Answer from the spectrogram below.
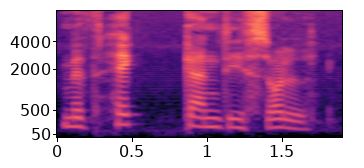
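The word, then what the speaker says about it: Með hækkandi sól: Ja, nu skal jeg se, om jeg kan udtale det, men det er Islands bidrag på 2022 med gruppen Systur med sangen Med Heggandi Sol, tror jeg. – Det tror jeg er udmærket gjort.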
